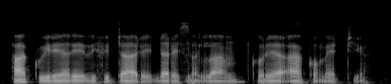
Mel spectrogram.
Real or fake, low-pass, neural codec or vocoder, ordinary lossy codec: fake; 7.2 kHz; codec, 16 kHz, 4 kbps, FunCodec, trained on Chinese and English, 50 frames a second; Opus, 32 kbps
